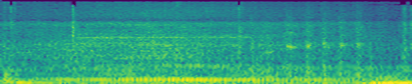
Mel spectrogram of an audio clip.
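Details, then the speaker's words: Suzuki Swift Dzire with a clicking self-starter, after the mechanic's fitted unit was removed: engine turns over and catches promptly, settling into a steady low hum with no clicking; normal start after repair. "सकते हैं अपनी भन्नी से start हो रही। तो final भाई अपना काम हो गया।"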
